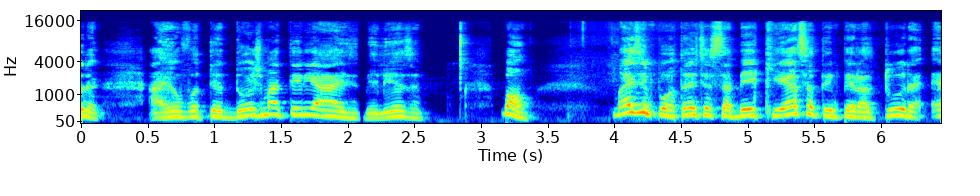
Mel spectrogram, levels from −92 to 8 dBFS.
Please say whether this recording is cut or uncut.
cut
